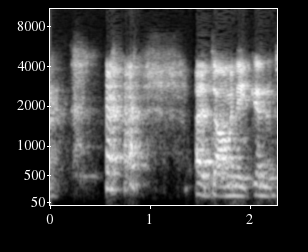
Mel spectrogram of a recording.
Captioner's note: laughs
